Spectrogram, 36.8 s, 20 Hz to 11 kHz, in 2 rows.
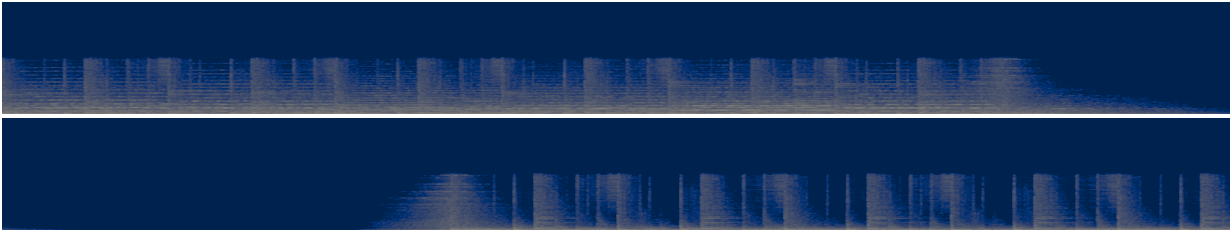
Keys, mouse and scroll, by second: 0.6 click, 1.8 click, 2.2 middle click, 3.0 click, 4.6 right click, 5.0 scroll up 2, 7.4-8.0 scroll up 1, 8.6 click, 8.7 scroll up 1, 9.1 right click, 9.7 click, 11.3 click, 13.3 click, 15.6 Delete, 17.4 click, 19.7 click, 21.3 click, 26.4 click, 28.5 click, 28.5 click, 29.5 scroll down 2, 31.9 click, 32.8 click, 33.9 click, 34.7 click.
